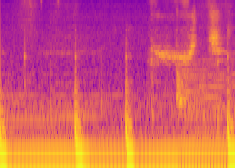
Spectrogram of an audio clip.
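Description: Black felt-tip marker drawing on paper: faint scratching strokes with soft knocks about every half second, and a brief high squeak near the end.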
